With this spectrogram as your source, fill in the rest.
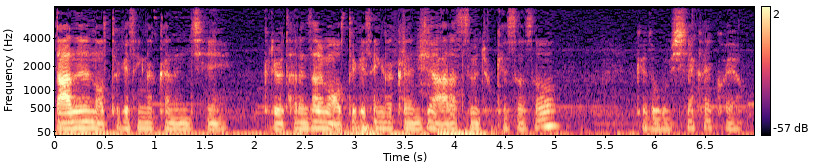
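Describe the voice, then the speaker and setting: The man's voice shows ordinary pitch variation. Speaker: streamer. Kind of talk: casual talk about a poem.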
